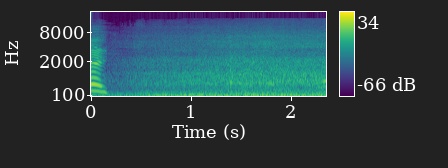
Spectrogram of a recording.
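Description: Motorcycle engine and road noise while riding in traffic: a steady low rumble. It follows a short shouted "hey" at the very start.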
